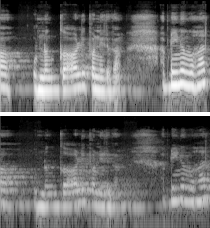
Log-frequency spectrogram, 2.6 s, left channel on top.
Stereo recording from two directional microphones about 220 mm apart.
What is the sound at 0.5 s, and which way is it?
A woman's voice, 40° left (ahead or behind).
